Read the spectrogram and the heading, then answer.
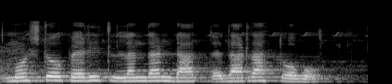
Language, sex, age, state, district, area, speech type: Maithili, male, 18-30, Bihar, Begusarai, rural, spontaneous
